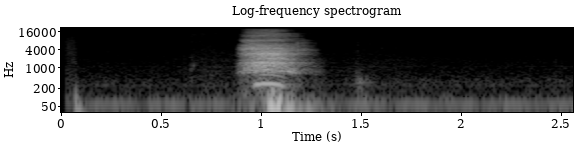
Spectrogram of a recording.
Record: {
  "exhalation_length": "2.6 s",
  "exhalation_amplitude": 2869,
  "exhalation_signal_mean_std_ratio": 0.29,
  "survey_phase": "beta (2021-08-13 to 2022-03-07)",
  "age": "45-64",
  "gender": "Female",
  "wearing_mask": "No",
  "symptom_none": true,
  "smoker_status": "Never smoked",
  "respiratory_condition_asthma": false,
  "respiratory_condition_other": false,
  "recruitment_source": "REACT",
  "submission_delay": "2 days",
  "covid_test_result": "Negative",
  "covid_test_method": "RT-qPCR",
  "influenza_a_test_result": "Negative",
  "influenza_b_test_result": "Negative"
}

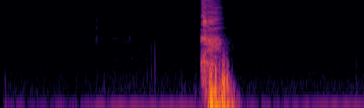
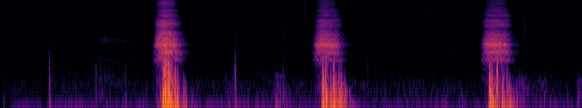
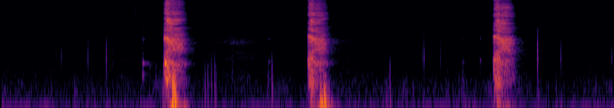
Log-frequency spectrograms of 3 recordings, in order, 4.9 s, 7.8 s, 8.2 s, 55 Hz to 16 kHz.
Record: {
  "cough_length": "4.9 s",
  "cough_amplitude": 8951,
  "cough_signal_mean_std_ratio": 0.23,
  "exhalation_length": "7.8 s",
  "exhalation_amplitude": 7615,
  "exhalation_signal_mean_std_ratio": 0.26,
  "three_cough_length": "8.2 s",
  "three_cough_amplitude": 9640,
  "three_cough_signal_mean_std_ratio": 0.24,
  "survey_phase": "beta (2021-08-13 to 2022-03-07)",
  "age": "18-44",
  "gender": "Female",
  "wearing_mask": "No",
  "symptom_none": true,
  "smoker_status": "Never smoked",
  "respiratory_condition_asthma": true,
  "respiratory_condition_other": false,
  "recruitment_source": "REACT",
  "submission_delay": "1 day",
  "covid_test_result": "Negative",
  "covid_test_method": "RT-qPCR"
}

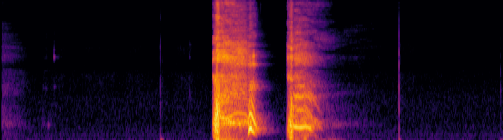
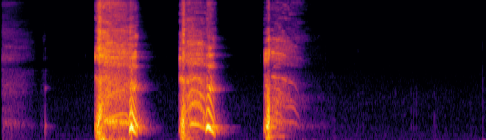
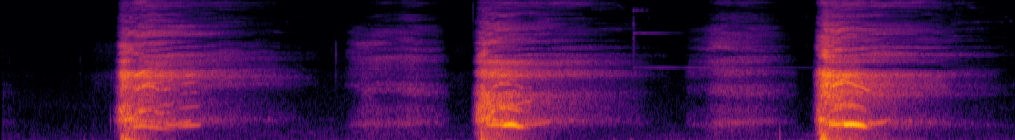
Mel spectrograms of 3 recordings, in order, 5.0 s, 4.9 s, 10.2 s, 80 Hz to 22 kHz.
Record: {
  "cough_length": "5.0 s",
  "cough_amplitude": 32768,
  "cough_signal_mean_std_ratio": 0.28,
  "three_cough_length": "4.9 s",
  "three_cough_amplitude": 32768,
  "three_cough_signal_mean_std_ratio": 0.29,
  "exhalation_length": "10.2 s",
  "exhalation_amplitude": 8690,
  "exhalation_signal_mean_std_ratio": 0.34,
  "survey_phase": "beta (2021-08-13 to 2022-03-07)",
  "age": "18-44",
  "gender": "Female",
  "wearing_mask": "No",
  "symptom_shortness_of_breath": true,
  "symptom_sore_throat": true,
  "symptom_diarrhoea": true,
  "symptom_fatigue": true,
  "symptom_fever_high_temperature": true,
  "symptom_onset": "8 days",
  "smoker_status": "Never smoked",
  "respiratory_condition_asthma": true,
  "respiratory_condition_other": false,
  "recruitment_source": "REACT",
  "submission_delay": "14 days",
  "covid_test_result": "Negative",
  "covid_test_method": "RT-qPCR"
}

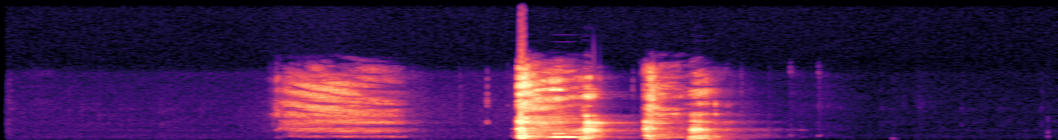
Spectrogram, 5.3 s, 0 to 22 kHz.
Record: {
  "cough_length": "5.3 s",
  "cough_amplitude": 32767,
  "cough_signal_mean_std_ratio": 0.26,
  "survey_phase": "beta (2021-08-13 to 2022-03-07)",
  "age": "65+",
  "gender": "Female",
  "wearing_mask": "No",
  "symptom_runny_or_blocked_nose": true,
  "symptom_change_to_sense_of_smell_or_taste": true,
  "smoker_status": "Ex-smoker",
  "respiratory_condition_asthma": false,
  "respiratory_condition_other": false,
  "recruitment_source": "Test and Trace",
  "submission_delay": "2 days",
  "covid_test_result": "Positive",
  "covid_test_method": "RT-qPCR",
  "covid_ct_value": 32.8,
  "covid_ct_gene": "N gene",
  "covid_ct_mean": 33.2,
  "covid_viral_load": "13 copies/ml",
  "covid_viral_load_category": "Minimal viral load (< 10K copies/ml)"
}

